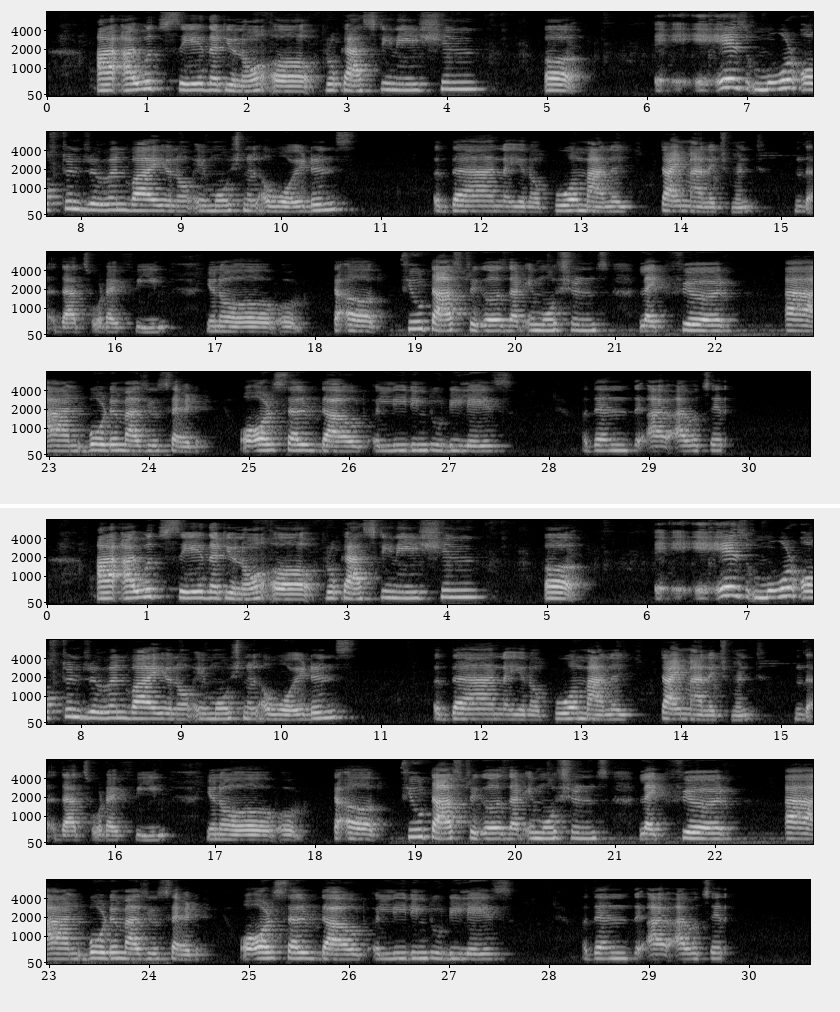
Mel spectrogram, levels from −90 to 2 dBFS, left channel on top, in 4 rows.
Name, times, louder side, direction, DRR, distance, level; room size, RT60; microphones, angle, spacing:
voice 1, 0.5-4.4 5.0-5.4 6.1-10.7 11.5-13.5 13.8-14.7 15.1-16.5 16.9-17.9 18.2-22.2 22.7-24.6 24.9-27.6 28.3-29.8, right 1 dB, 5° right, 0.4 m, -25 dB
sound 1, 18.7-24.2, equal, 60° left, 6.3 m, -58 dB
9.7 x 6.6 x 3.7 m
head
